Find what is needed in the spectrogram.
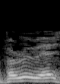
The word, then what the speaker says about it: bureau: You people would have no idea what the Beru is. That's a Belfast pronunciation of the French word bureau.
